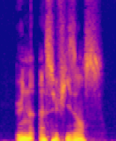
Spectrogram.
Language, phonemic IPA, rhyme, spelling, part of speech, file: French, /ɛ̃.sy.fi.zɑ̃s/, -ɑ̃s, insuffisance, noun, Fr-insuffisance.ogg
- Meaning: 1. shortfall; shortcoming; insufficiency 2. failure (condition in which a specified organ does not function well enough to support life)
